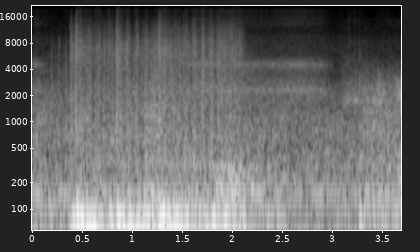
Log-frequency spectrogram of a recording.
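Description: Aircraft cannon in the War Thunder flight combat game fires a burst of rapid, evenly spaced heavy thuds over a steady engine drone, loud and close, then the firing stops and the engine hum carries on alone.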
